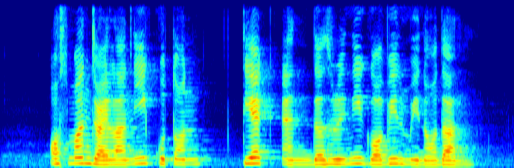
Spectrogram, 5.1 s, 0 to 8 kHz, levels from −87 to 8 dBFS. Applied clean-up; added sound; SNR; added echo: none; none; none; none.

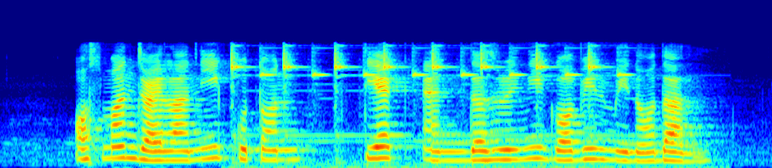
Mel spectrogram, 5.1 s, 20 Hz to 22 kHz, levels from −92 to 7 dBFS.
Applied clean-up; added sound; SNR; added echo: none; Doorbell; 10 dB; none.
